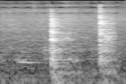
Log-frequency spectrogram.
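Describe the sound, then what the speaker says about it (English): Potatoes and meat in a pan give two short, bright scraping sizzles as they are stirred, separated by a brief quiet pause, with a soft frying hiss underneath. "And then you just want to give it a nice stir so that way, you can begin the cooking process on the potatoes."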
